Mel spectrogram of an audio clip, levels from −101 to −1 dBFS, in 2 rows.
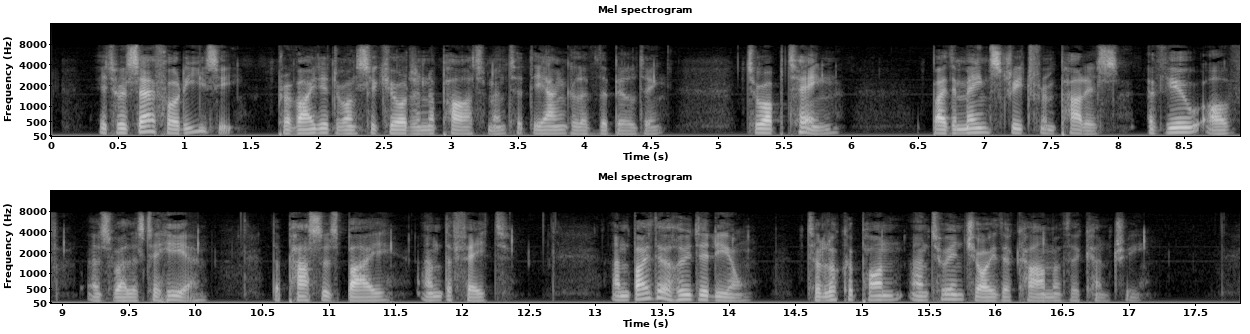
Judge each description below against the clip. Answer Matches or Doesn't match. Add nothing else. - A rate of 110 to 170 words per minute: Doesn't match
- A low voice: Matches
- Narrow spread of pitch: Doesn't match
